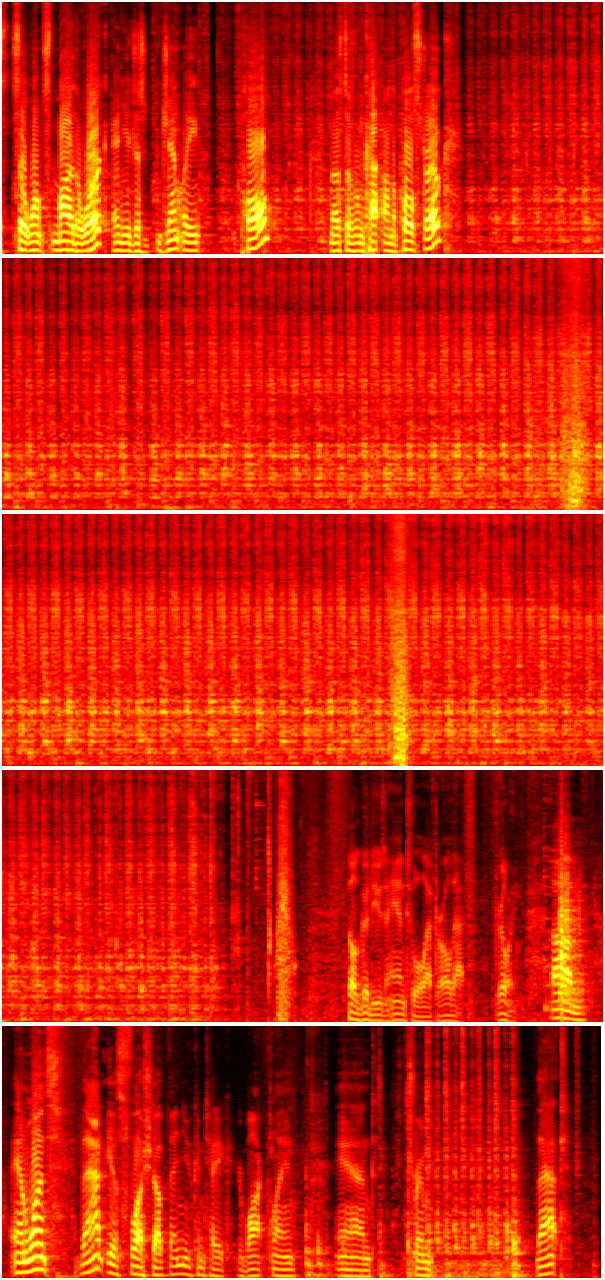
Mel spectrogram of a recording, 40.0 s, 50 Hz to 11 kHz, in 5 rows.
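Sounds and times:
hand saw cutting wood: 0.5 - 27.2, 36.2 - 39.1.

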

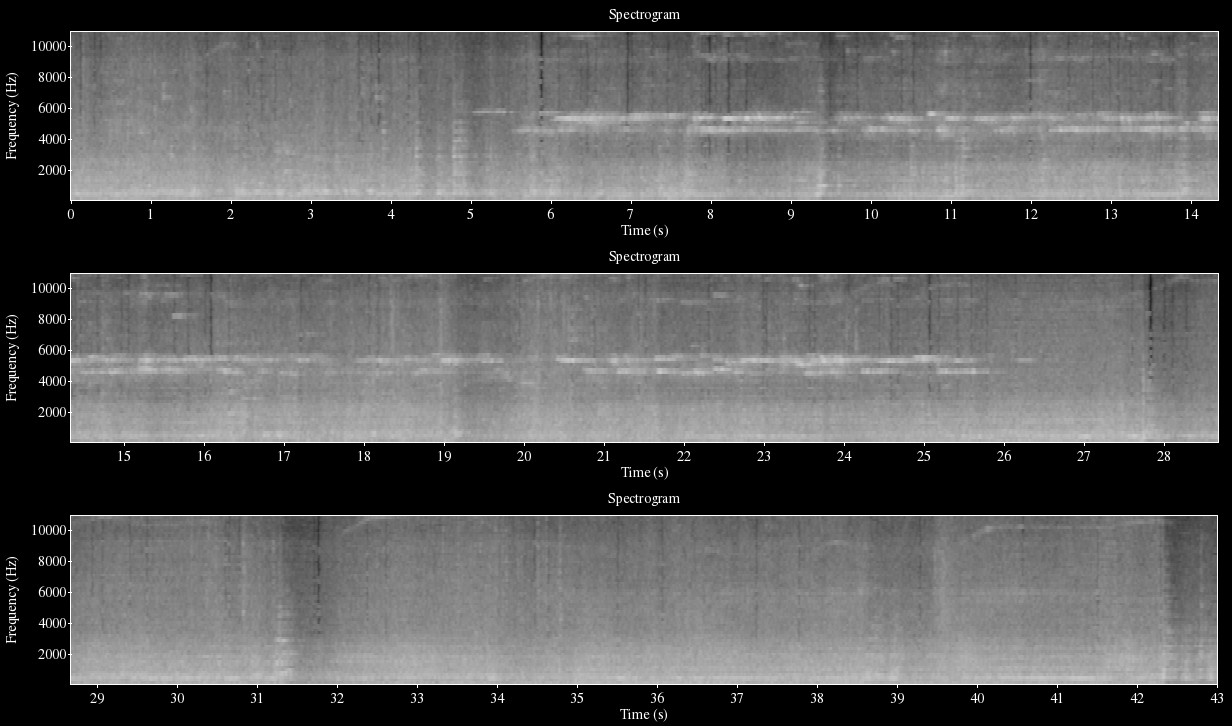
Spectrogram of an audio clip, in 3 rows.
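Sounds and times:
demolition excavator hydraulics: 0.1 - 43.0
high metallic squeal: 4.8 - 26.5.

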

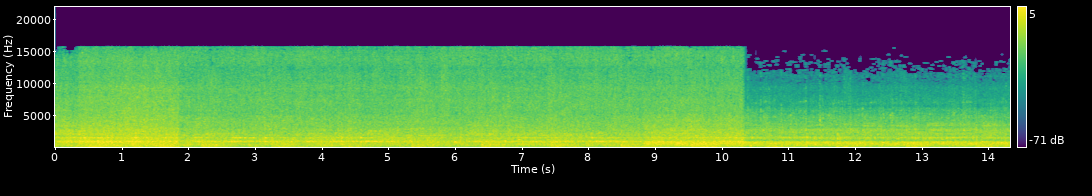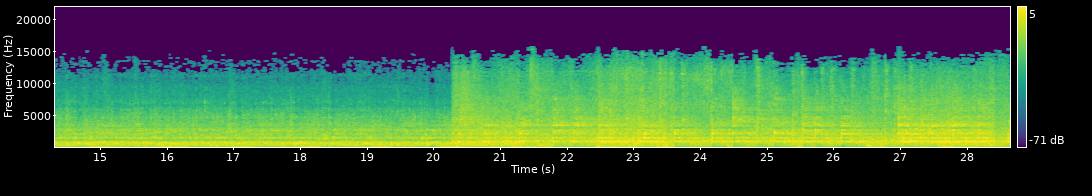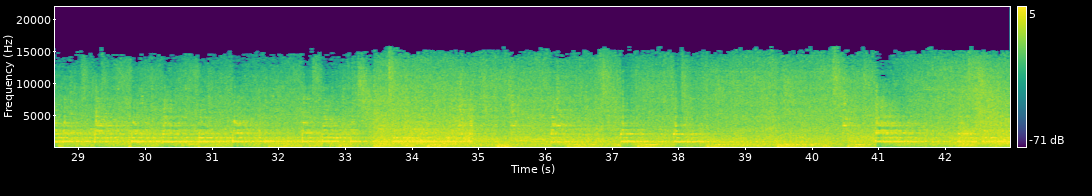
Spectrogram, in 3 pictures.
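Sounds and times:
high steady whine: 0.0 - 10.4
machinery clatter and hiss: 0.0 - 42.9.

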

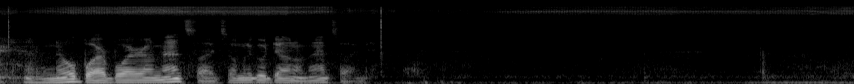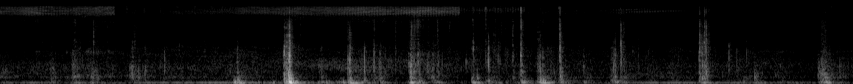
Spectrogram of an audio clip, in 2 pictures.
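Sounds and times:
wooden boards creaking and cracking: 9.1 - 16.2
footsteps on wooden floor: 9.3 - 17.0
heavy thud: 10.9 - 14.2.

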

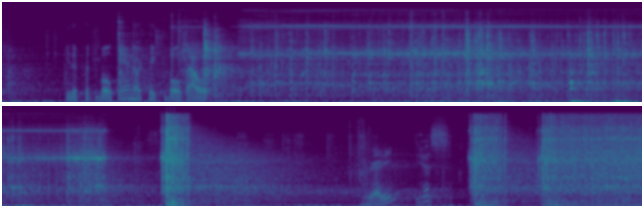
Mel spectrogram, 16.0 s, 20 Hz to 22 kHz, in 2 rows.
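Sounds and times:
rapid clicking: 2.9 - 10.5
cordless drill motor whine: 3.0 - 10.3.

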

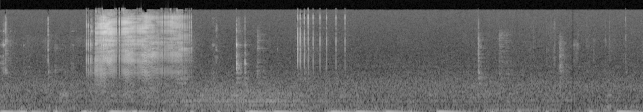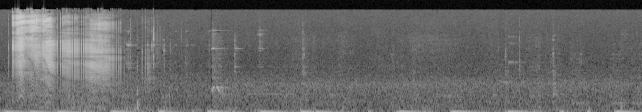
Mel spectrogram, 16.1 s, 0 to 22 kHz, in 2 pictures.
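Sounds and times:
cable tie zipping: 1.1 - 2.4, 8.2 - 10.0.

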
